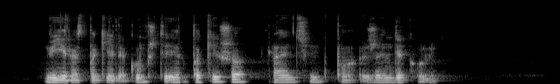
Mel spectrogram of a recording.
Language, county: Lithuanian, Panevėžys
